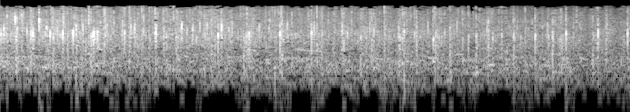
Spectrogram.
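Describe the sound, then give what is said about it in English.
A group applauds themselves, many hands clapping in a dense, even patter that continues throughout without pause, moderately loud. “Come on, give yourself a clap.”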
